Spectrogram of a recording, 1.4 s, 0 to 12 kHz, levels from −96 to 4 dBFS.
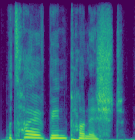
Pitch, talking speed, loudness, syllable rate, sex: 200 Hz, 220 wpm, -16 LUFS, 5.8 syllables/s, male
